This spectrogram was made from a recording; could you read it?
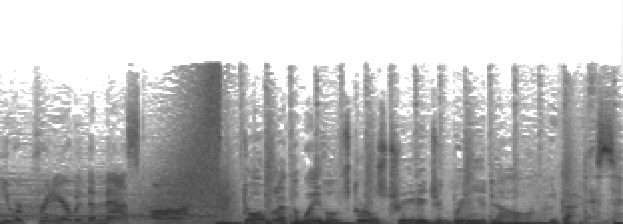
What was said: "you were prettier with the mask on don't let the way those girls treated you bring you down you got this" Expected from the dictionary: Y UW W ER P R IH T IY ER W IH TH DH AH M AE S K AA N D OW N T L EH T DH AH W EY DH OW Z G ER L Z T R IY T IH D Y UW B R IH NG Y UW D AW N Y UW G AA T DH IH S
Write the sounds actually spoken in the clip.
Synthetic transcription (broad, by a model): Y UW W ER P R IH T IY ER W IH DH AH M AE S K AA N D OW N T L EH T DH AH W EY DH OW Z G ER L Z T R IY T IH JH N B R IH NG Y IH D AW N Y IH G AA T DH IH S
